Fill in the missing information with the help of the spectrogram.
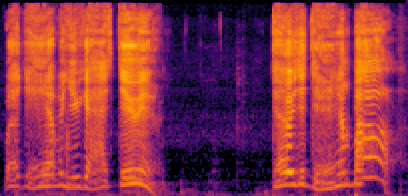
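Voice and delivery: loud, fast, exasperated yell at the players; mock shout. Chester yelling at his players to throw the ball, loud and fast. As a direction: bark at them to throw the ball.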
